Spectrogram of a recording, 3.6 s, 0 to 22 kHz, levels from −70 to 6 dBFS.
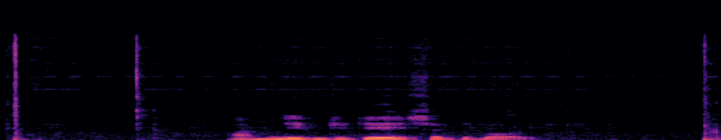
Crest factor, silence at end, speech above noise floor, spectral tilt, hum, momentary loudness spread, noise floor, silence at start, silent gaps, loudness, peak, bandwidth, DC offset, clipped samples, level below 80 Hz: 18 dB; 0 s; 39 dB; -7 dB/octave; none; 20 LU; -61 dBFS; 0.05 s; none; -24 LUFS; -8 dBFS; 16.5 kHz; under 0.1%; under 0.1%; -52 dBFS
